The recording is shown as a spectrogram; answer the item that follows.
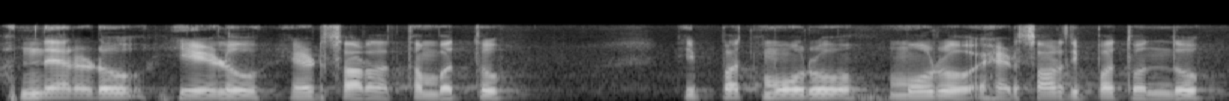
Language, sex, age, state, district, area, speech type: Kannada, male, 45-60, Karnataka, Chikkaballapur, urban, spontaneous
